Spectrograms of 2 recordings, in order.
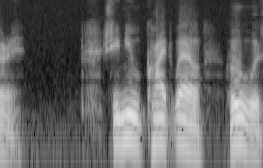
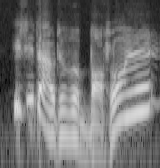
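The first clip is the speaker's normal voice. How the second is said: high, louder suspicious query from a General; 13 semitones higher, 4 dB louder than usual. A narrator's reading. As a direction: question it suspiciously, lifting the final "eh". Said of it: "asked the General suspiciously".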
